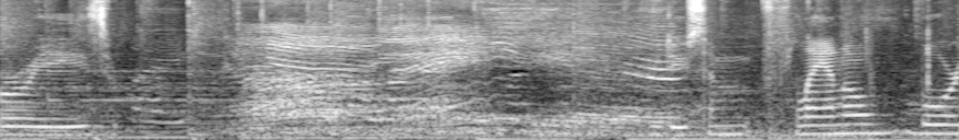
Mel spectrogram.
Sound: children in unison "No Thank You"

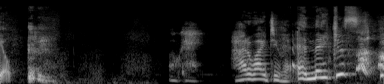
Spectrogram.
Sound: clears throat; laughs

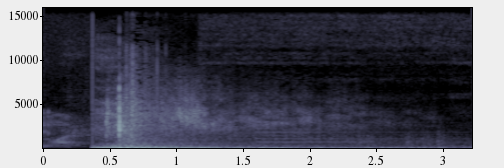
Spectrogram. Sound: fire whooshing; dramatic piano music

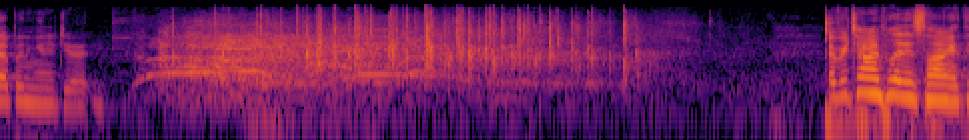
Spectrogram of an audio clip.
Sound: audience applauding and cheering

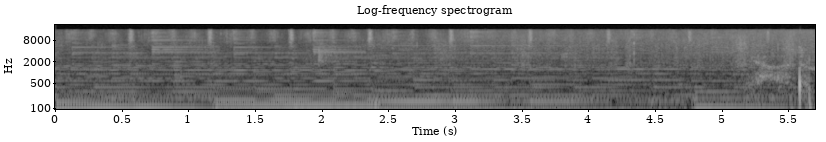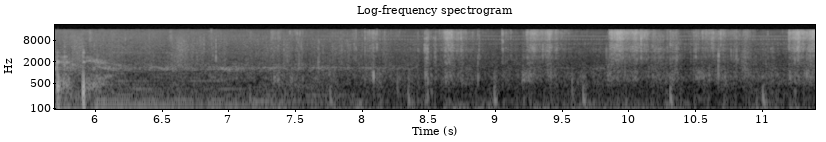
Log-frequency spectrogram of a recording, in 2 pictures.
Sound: whispering

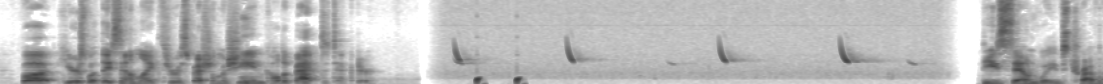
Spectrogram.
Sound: big brown bat call

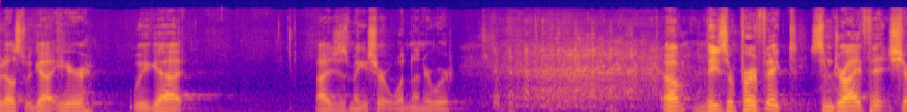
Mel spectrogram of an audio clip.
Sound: audience laughs

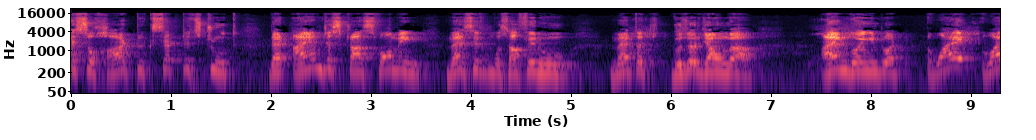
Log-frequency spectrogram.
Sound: speaks in Hindi – not transcribed

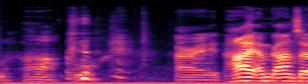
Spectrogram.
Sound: laughs

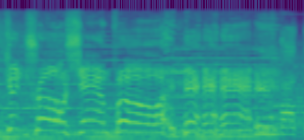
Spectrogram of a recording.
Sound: laughing

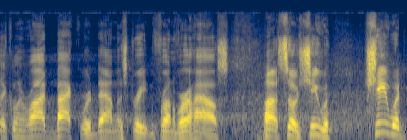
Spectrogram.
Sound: audience laughter

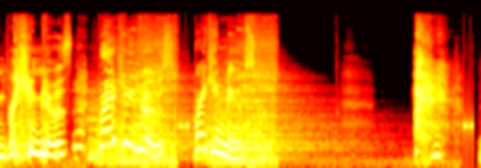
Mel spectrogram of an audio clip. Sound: sigh

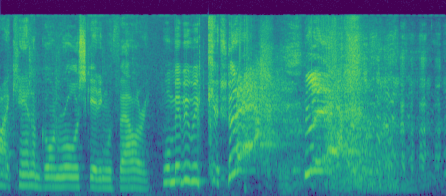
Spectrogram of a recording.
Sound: sneezing

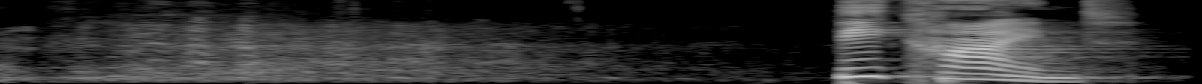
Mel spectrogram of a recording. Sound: laughter

